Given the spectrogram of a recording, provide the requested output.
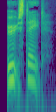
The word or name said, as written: østat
